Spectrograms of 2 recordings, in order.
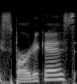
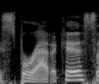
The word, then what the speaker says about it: Spartacus: But another notes that I had were, I've never seen the movie Spartacus, and I still can only say Sporadicus. Like, that is how I pronounce that movie.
